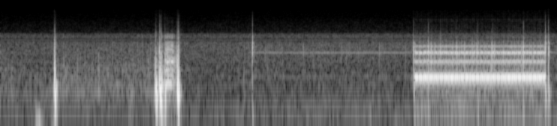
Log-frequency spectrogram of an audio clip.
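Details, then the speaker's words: Normal crossbar ringback tone, a reference for comparison with odd ring types. A few line clicks, then one steady ring burst of almost two seconds, slightly gurgly from equipment on the line, but the real item. "Ah, there. Now see, doesn't that somehow feel better? It's gurgly because of the equipment on the line, but it's the real item."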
